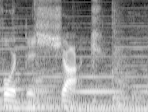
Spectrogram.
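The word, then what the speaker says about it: Fort de Chartres: a caretaker here, and my pronunciation was way off, and I'm still probably getting it wrong, but it's closer to Fort De Chatres. Although he also said that there's really no wrong pronunciation. It's been sort of anglicized over the years.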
